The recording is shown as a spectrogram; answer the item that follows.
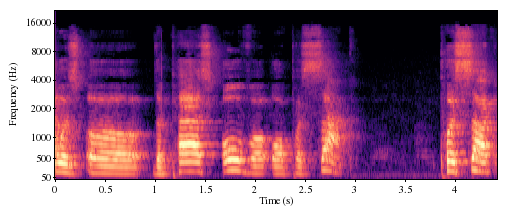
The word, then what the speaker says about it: Pesach: Pesach in the ancient Hebrew, P-A-S-A-C-H, Pesach. All right, that's how you say it in the ancient Paleo Hebrew.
